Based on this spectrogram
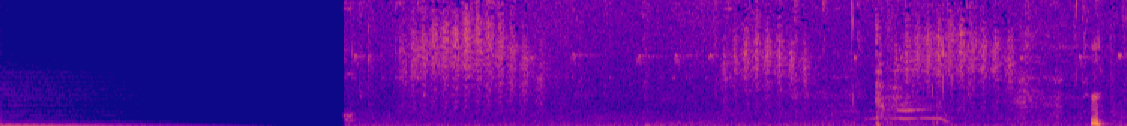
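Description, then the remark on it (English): Agitated pet birds, upset by a cat walking by, chatter in repeated high, scratchy bursts over background noise, with one louder squawk near the end and a sharp clack to close. “The birds are a little upset because my cat just walked by.”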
